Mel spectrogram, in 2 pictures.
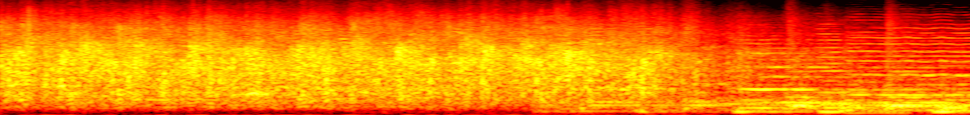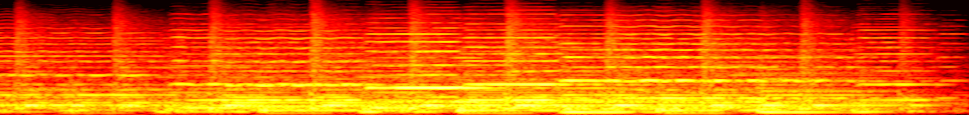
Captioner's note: applause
